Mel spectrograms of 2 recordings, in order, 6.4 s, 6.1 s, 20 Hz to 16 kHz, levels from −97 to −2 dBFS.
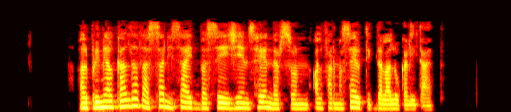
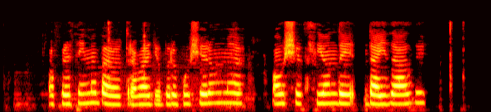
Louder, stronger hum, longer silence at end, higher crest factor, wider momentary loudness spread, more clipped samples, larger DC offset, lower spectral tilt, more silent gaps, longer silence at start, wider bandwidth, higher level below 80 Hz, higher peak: about the same, -19 LUFS vs -21 LUFS; neither; first, 1 s vs 0.85 s; about the same, 18 dB vs 16 dB; about the same, 8 LU vs 10 LU; neither; neither; first, -5 dB/octave vs -3.5 dB/octave; neither; first, 1 s vs 0.6 s; about the same, 8 kHz vs 8 kHz; first, -58 dBFS vs -78 dBFS; about the same, -2 dBFS vs -4 dBFS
